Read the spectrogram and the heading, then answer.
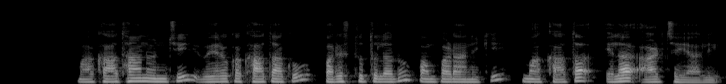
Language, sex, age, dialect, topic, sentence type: Telugu, male, 25-30, Telangana, banking, question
